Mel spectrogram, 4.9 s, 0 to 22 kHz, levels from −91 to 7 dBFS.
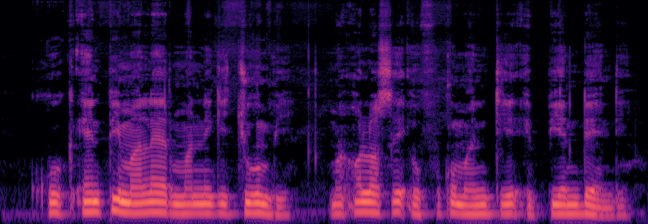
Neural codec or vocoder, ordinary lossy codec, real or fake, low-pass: none; none; real; none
